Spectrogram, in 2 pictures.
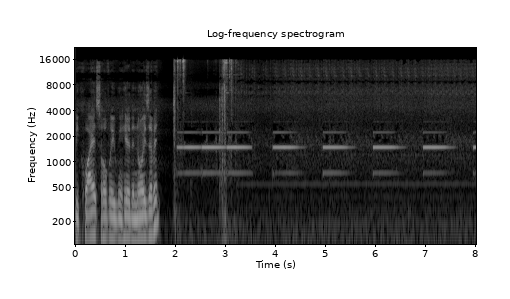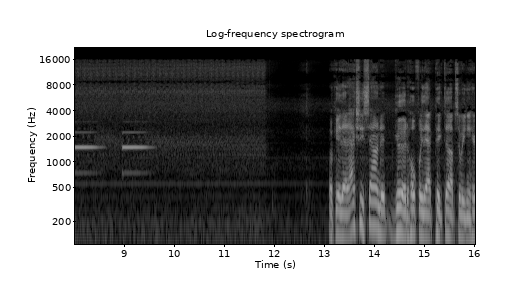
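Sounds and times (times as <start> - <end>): faint steady hum: 0.0 - 16.0
dashboard warning chime: 2.0 - 9.6.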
